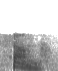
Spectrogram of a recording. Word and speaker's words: thumb: 不叫 big finger, 这可不叫大拇指，不叫 big finger, 叫做 thumb, 咬舌 thumb, B doesn't pronounce, B 没有发音 thumb, index finger.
